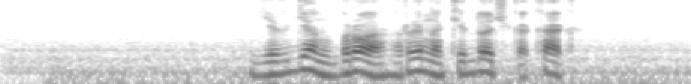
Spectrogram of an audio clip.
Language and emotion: Russian, neutral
